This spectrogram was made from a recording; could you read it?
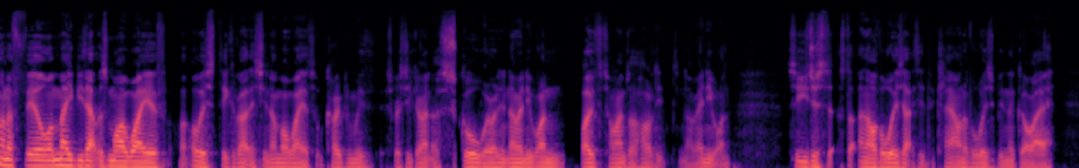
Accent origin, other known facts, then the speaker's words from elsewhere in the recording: Loughton, East of England, United Kingdom; I'm an Essex boy, but only just. There you go. Loughton and the surrounding area. We've now moved further out, but yeah, so East London is very familiar to me.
